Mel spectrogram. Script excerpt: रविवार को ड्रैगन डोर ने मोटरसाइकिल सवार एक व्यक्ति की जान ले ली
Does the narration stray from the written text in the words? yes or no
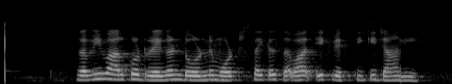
yes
